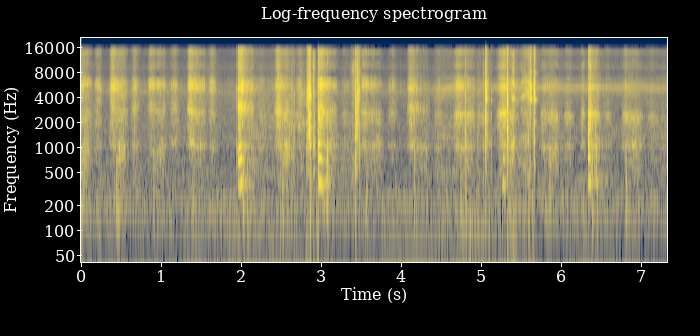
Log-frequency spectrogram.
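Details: An animal's morning wheeze, with repeated high-pitched squeaky breathing sounds with sharp peaks in a small room: wheeze.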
